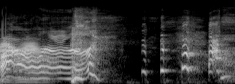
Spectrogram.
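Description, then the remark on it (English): A person growls and whines, imitating a bulldog tugging at a pant leg: a drawn-out strained snarl followed by four short sharp yips in quick succession, fairly loud. “I mean, a bulldog grabbed your pant leg and it's just like.”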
